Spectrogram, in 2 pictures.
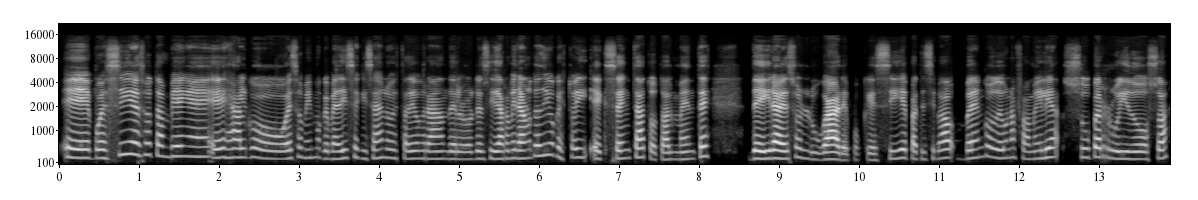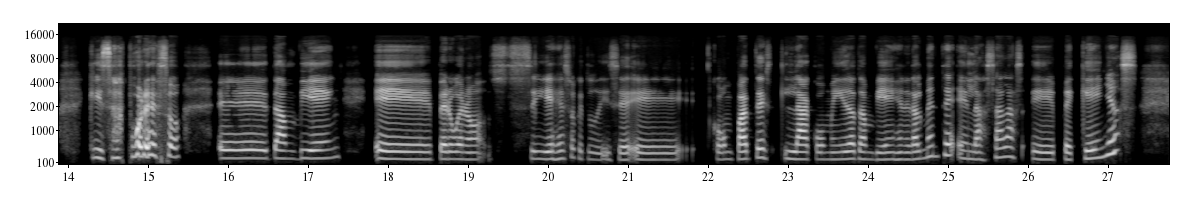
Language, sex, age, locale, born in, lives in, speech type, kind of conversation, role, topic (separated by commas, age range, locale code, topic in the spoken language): Spanish, female, 40-44, es-CU, Cuba, United States, conversation, podcast, guest, ¿Prefieres tocar o asistir a conciertos en salas pequeñas o en grandes estadios, y por qué?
